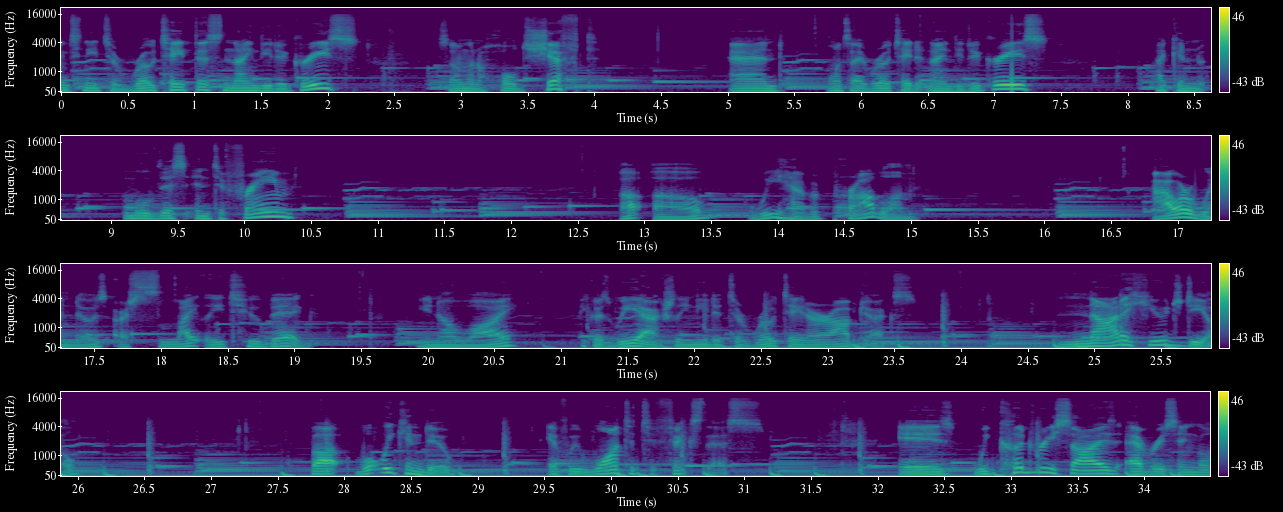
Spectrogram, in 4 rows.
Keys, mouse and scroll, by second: 3.4-5.5 shift+drag, 5.8 right click, 6.7-9.8 drag, 10.7 middle click, 11.4 middle click, 12.4-18.0 drag, 18.4 right click, 20.1 right click, 23.2 right click, 24.7 right click, 27.3 right click, 28.8 middle click, 31.6-34.4 right drag.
